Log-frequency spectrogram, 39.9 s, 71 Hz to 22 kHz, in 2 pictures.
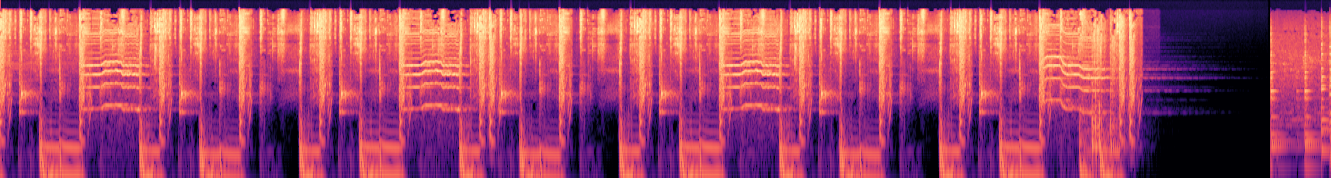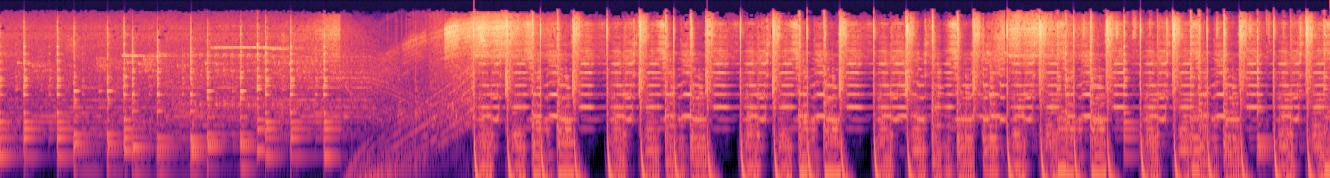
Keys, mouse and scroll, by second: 0.3 click, 1.6 click, 3.4 click, 4.0 shift+click, 5.5 click, 6.5 click, 7.4 KP_2, 7.6 KP_0, 7.7 KP_Enter, 10.7 click, 12.4 ctrl+d, 13.4-15.6 ctrl+drag, 16.9 click, 17.7 click, 19.7-22.2 ctrl+drag, 22.9 click, 24.8 click, 27.4 click, 29.5 click, 31.0 ctrl+a, 33.1 click, 34.3 click, 37.7-38.7 shift+drag.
